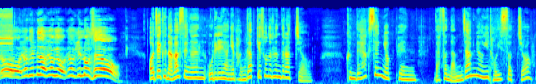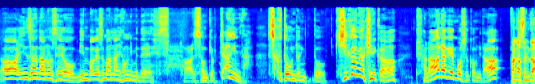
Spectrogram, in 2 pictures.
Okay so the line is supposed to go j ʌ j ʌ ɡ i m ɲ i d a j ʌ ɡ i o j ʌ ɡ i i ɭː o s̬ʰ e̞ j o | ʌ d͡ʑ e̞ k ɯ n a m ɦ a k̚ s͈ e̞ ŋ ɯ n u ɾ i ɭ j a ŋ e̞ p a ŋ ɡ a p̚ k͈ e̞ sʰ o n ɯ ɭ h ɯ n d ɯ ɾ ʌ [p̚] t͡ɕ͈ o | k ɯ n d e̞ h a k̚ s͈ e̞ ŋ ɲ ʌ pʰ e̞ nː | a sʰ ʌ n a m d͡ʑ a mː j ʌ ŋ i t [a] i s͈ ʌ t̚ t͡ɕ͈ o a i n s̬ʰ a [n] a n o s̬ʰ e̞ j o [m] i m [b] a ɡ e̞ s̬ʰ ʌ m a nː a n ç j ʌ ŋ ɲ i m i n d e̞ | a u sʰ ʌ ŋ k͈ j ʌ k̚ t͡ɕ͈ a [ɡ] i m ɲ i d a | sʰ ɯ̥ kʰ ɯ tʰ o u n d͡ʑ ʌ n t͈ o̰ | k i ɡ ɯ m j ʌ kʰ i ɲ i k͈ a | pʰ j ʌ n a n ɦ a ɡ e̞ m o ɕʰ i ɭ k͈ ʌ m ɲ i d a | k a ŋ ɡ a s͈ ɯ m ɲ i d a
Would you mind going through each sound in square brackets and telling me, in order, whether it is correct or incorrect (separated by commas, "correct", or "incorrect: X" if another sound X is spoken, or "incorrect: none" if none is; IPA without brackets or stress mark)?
incorrect: t̚, incorrect: ʌ, correct, correct, correct, incorrect: ŋ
